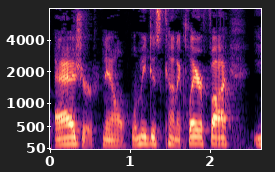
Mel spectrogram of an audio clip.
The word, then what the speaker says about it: Azure: Microsoft's cloud service that does this, their IaaS service, is called Azure. Now, let me just kind of clarify. You may pronounce that name, that word, a little different than I do, Azure or Azure or Azure.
